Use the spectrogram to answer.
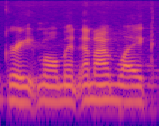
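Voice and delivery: ordinary talk

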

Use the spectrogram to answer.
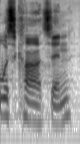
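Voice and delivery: ordinary delivery

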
